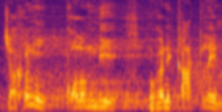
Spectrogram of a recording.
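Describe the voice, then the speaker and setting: A high-pitched man with a bright, ringing voice preaches a devotional sermon. His telling is emphatic and sing-song, swelling and dropping as he goes. The sound carries a long echo, as if it were booming through a loudspeaker across a big hall. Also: steady tone, a little slow. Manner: emphatic, sing-song, rising and falling delivery. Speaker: kirtan preacher. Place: open-air gathering with loudspeakers. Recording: echoey hall from a PA system.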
